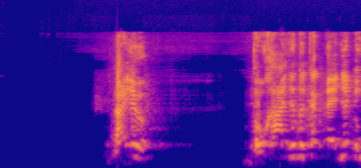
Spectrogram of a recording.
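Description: A man speaks loudly and forcefully nearby.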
